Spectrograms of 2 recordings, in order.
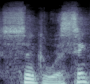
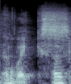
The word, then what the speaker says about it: Sinowitz: Sinawitz. Sinkitz. Sinowitz. Yeah, it's Polish.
